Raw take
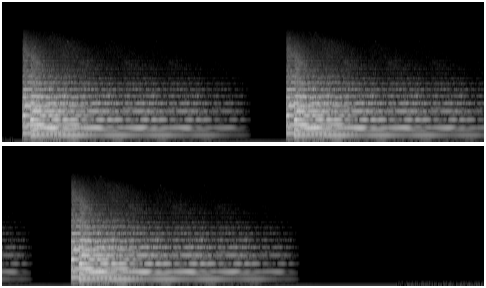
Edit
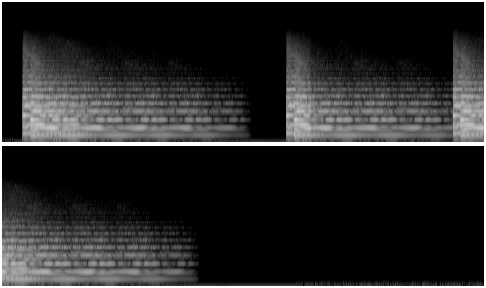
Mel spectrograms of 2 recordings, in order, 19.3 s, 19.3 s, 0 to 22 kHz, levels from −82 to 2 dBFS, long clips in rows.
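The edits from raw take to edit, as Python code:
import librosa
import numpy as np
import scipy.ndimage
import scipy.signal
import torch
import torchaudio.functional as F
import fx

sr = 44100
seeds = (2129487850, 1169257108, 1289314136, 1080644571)

y = fx.edit(x, sr, fx.cut(start_s=6.16, length_s=0.68),
    fx.cut(start_s=9.69, length_s=1.33), tone=tone)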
